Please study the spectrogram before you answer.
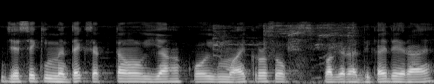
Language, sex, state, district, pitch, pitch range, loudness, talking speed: Hindi, male, Madhya Pradesh, Bhopal, 130 Hz, 125-130 Hz, -17 LUFS, 195 wpm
